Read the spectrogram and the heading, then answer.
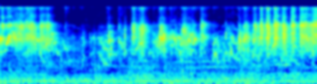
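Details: Busy budgerigar chatter of fast high chirps and scratchy warbles that fade briefly, then return as quick, pulsing twitters.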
